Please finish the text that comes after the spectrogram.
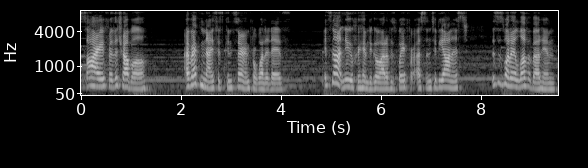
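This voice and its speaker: A woman's voice: fairly low pitch, sharp tone. A woman gamer reading visual novel narration aloud expressively, with her own asides. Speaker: gaming video host.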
